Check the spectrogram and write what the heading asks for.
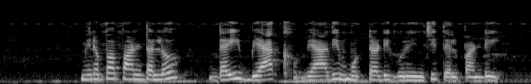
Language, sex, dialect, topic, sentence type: Telugu, female, Telangana, agriculture, question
